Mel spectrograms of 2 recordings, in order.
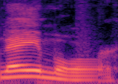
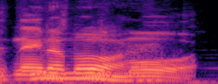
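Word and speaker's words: Namor: First of all, I wouldn't call him Neymore cuz that's not his name. It's Nemore.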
